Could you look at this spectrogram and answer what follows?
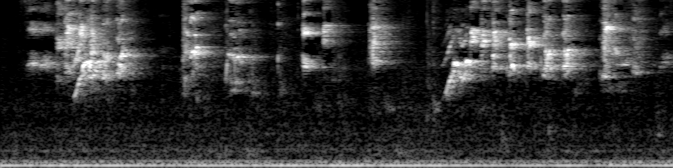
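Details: Pet Fischer's lovebird uttering sharp, high squeaky chirps, several sliding upward, in clusters of rapid notes; a constant low hum lies beneath.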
